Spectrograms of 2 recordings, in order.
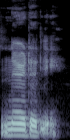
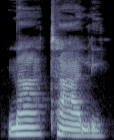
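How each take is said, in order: First: It is pronounced with English sounds. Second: It is pronounced with Swahili sounds. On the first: The speaker calls it wrong. "That's English" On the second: The speaker calls it right. "we should pronounce it in Swahili"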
